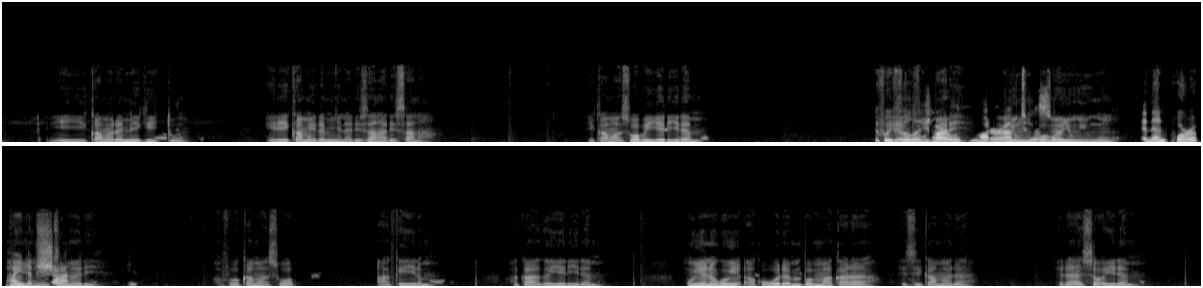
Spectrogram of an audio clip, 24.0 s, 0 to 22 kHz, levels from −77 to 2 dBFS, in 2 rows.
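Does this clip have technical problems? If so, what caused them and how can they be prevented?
Yes. A faint repeat of the talker, delayed by 266 ms, roughly 20 to 30 dB down, appears from 1.52 to 1.84 s, 6.77 to 12.94 s, 16.27 to 16.43 s, 19.91 to 20.01 s and 23.36 to 23.44 s. This is likely an echo leak: a loudspeaker's output reached the far microphone and the echo canceller let part of it return. Prevention: use headsets, or lower speaker volume and keep the canceller adapted.

Between 9.23 and 13.31 s, while that echo overlaps the talker, the voice sinks in patches totalling about 1.5 s, at worst by around 35 dB. This is likely speech suppressed in double talk, where the canceller confused local speech with echo and attenuated both. Prevention: use a canceller with better double-talk detection, or headsets, so less echo needs suppressing.

From 16.52 to 16.63 s, just after an echo scrap, the room tone briefly drops about 15 dB and then returns. 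That is background gated by the echo canceller, which clamped the microphone hard while the loudspeaker was active. Prevention: tune the suppressor for gentler attenuation and add comfort noise.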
